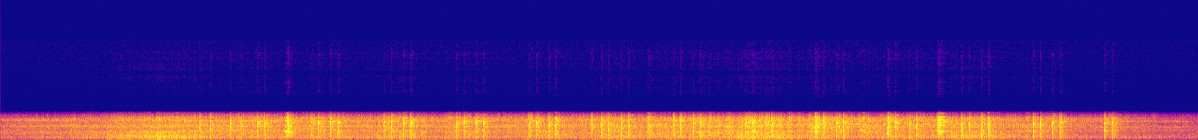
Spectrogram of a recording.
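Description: Freight train of container wagons rolling past, its wheels clicking and clattering on the rails. It grows louder over the first few seconds and fades away near the end.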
